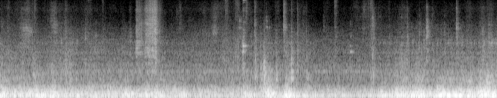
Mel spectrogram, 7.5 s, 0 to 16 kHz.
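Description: Kintetsu 80000-series Hinotori electric train running, heard from on board: a steady low rumble of wheels and motors with a few sharp clicks from the track. It eases a little in the middle and grows louder near the end.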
